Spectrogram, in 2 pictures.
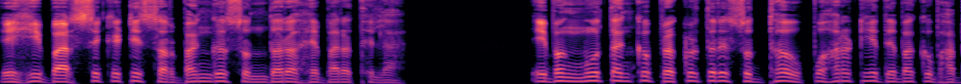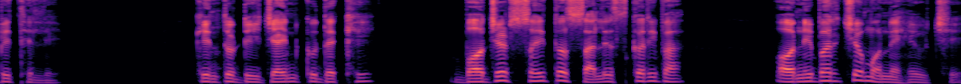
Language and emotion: Odia, sad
